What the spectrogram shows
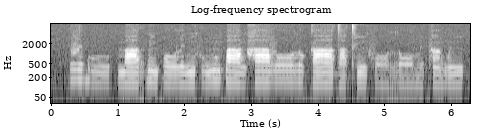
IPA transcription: v ɪ˦ ɓ uː˨ | m aː˨ r ɗ ĩ˨ k͡p oː˨ l ɪ˨ ŋ ĩ˨ f u˨ ŋ ũ˦ k͡p aː˦˨ ŋ h aː˦ v oː˦ l ʊ˦˨ k aː˦ d a˨ tʰ ĩ˦˨ f oː˨ r oː˨ m ɪ˨ pʰ ã˦ ɡʷ ĩ˦

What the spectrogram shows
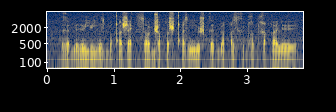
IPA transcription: ɣ œ b ø ð ʉ j y j u z b o qʼ æ ʂ æ k s ɔ ɖ͡ʐ y q ɵ ʂ qʼ ɵ z ŋ͡m ʉ ʂ k œ ɡ͡b ø q ɵ z x ɵ b ʁ œ p χ i q ʉ l ø

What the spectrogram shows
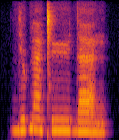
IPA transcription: d y ɖ æ̃ ǀ yː d æ ŋ

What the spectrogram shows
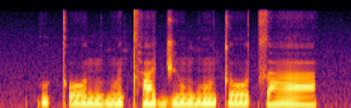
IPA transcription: kʷ ɪ˦ kʼ oː˨ n ɡʷ ĩ˨ tʰ a˨ d͡ʒ ũ˨ ɡʷ ũ˦˨ t oː˦ t͡s aː˨

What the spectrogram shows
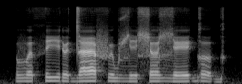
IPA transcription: β ə θ i ɾ ʏ d æ f ʏ w ɮ i ɬ ə ɮ e ɡ ɤ ɡ

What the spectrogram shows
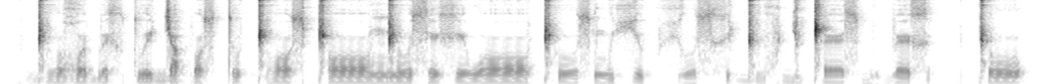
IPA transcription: ɡ͡ǁ ʊː ʁʷ ɛ b ɛ x tʷ e ɟ a p ɔ s t ʊ ɡ͡ǁ ɔː s ǁ ɔː ŋ͡ǁ ʊ s e x e w ɔː ǁʰ ʊː s ŋʷ ɪ ç e kʷ ç ʊː s x ɪ ɡ͡ǁ u x ɟ ʊ ǁ ɛː s b u b ɛ x | ǁ o

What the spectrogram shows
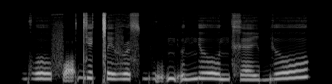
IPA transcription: ɡʱ oː f ɔ̰ dʲ ɛ ǀ e v ə˞ s bʱ ṵ nʲ o̰ u̯ nʲ oː nʲ x ɛː i̯ bʲ oː

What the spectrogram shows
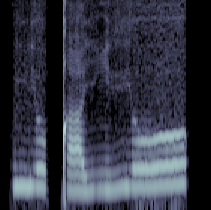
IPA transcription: mʲ o ǃ a j i vʲ o

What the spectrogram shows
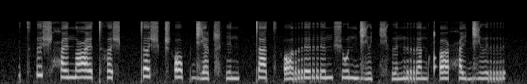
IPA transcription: t͡sʼ ɘ˦˨ ʃ ħ ɛ˨ n ʕ ɛ˨ tʰ ɐ˨ ʃ tː ɐ˦˨ ʃ t͡ʃʼ ɔ˦˨ p d͡ʑ ɛ˨ ʈ͡ʂʰ i˨ n tː a˦ t͡sʼ ɔ˨ r ɘ˦ r ɨ˦ n ʃ u˦ n d͡ʑ ɨ˨ t͡ɕʰ ɨ˨˦ n r ɐ˦ n qʼ u˦ ħ i˦ d͡ʑ ɨ˦ r

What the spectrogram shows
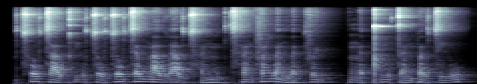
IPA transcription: t͡sʰ o˥ w t͡s aː˨˧ w kʰ iː˨˧ w t͡s o˨ w t͡s o˥ w t͡s ɐ˥ w m aː˧ w l aː˧ w t͡sʰ ɐ˨˩ n m ʊ˨ k̚ t͡sʰ ɐ˧ n f ɐ˥ ŋ w ɐ˨˩ n w ɐ˨˥ t̚ f ɵ˧ ɥ | ŋ ɐ˧ t̚ kʷʰ iː˧ w t̪ ɐ˨˥ n p ɐ˨ w t͡s iː˨˥ w

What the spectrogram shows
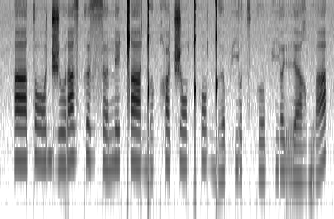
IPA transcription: a t ɔ d͡ʒ ʊ ɾ a z k ə z s ə n e ǁ a ɡ͡ǃ ʊ qʰ ʊ t͡ʃ ɔ ǃʰ ɔ ɡ͡ǃ ə pʰ j ʊ t͡s k ʊ pʰ j ə rʲ a ʁ b w a

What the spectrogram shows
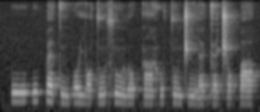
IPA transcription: u˦ | u˦ k͡p ɛ˦˨ t ĩ˨ b o˧ j ɔ˨ t ũ˨˦ s ũ˦˨ l o˨˦ k ã˧ h u˧ t ũ˦ d͡ʒ ĩ˦˨ ɾ ɛ˨˦ ɡ ɛ˧ d͡ʒ ɔ˧ k͡p a˦

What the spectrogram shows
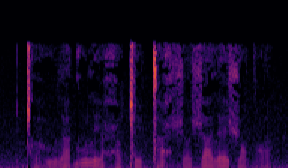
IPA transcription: ɡ͡ǁ ʌ˩ ɦ u˩ l a˩ ɡ u˥ l e˩ ħ ʌ˩ ǁ e˩ ɡ͡ǀ a˥ ħ ʃ ʌ˩ ʃ a˥ l ɛ˥ ʃ o˩ dˤ a˩

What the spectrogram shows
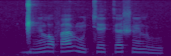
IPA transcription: ɡ͡ǁ ẽ˨˦ l ɔ˧ f æ˦ v ũ˨ c e˦˨ k ɛ˦ ʃ ẽ˧ l u˨

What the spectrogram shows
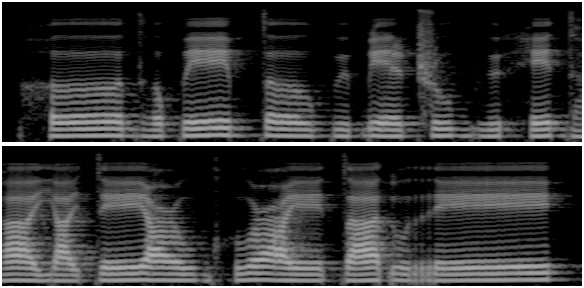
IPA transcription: h ɤː dʱ ɤ p eː b t ɤː u̯ p ʉ ɓ eː ʈ͡ʂ u bʱ ʉ h e dʱ aː j a i̯ t eː ʕ uː ɡ h u ʕ eː t a ɗ u r eː

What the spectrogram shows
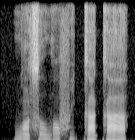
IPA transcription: w ɔ̃˨ s o˨ w ɔ˨ f i˧ k a˦ k a˦˨

